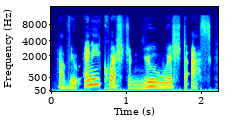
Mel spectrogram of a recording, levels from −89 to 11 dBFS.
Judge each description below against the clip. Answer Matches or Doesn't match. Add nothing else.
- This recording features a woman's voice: Doesn't match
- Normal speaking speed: Doesn't match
